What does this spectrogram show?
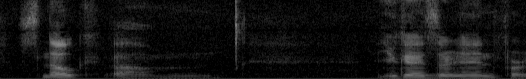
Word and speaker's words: Snoke: Oh, Snook. I'm sorry, Snoke. I can never say his name right. Snoke.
